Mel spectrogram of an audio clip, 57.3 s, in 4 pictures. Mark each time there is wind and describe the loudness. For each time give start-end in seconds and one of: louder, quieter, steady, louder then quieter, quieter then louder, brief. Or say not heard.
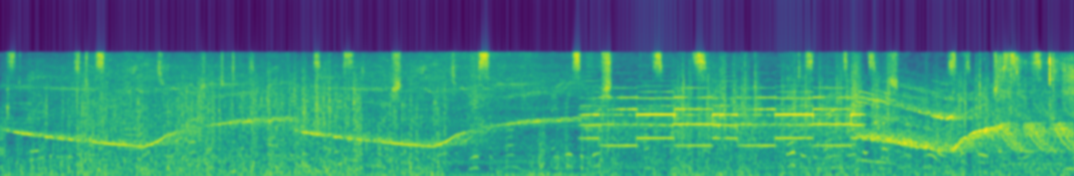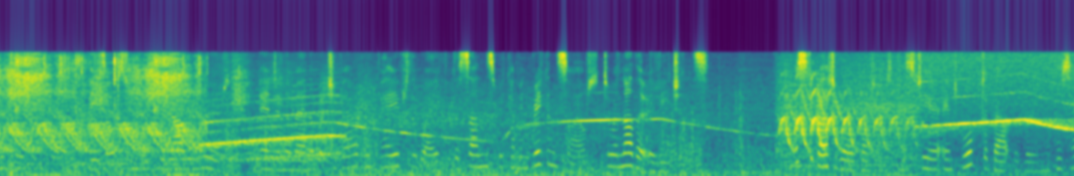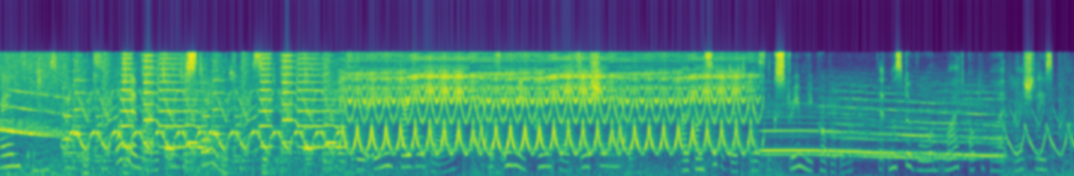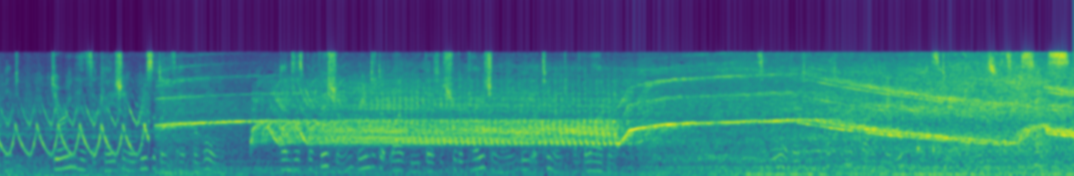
0.0-39.3 quieter.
